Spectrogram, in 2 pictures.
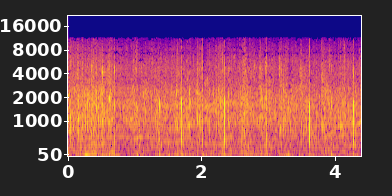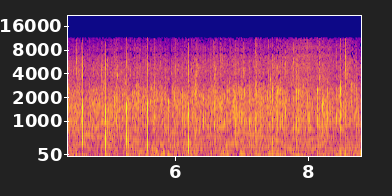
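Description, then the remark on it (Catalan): A crowd applauds the pubilles and pubilletes representing Roquetes at the town's festa major, clapping steadily for several seconds, a dense wash of clapping with a few sharper, louder claps standing out in a loose rhythm, full throughout. “i per tant crec que es mereixen un fort aplaudiment, no només per la feina que faran, també perquè la disfruten, però pel que representen per a la nostra ciutat.”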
